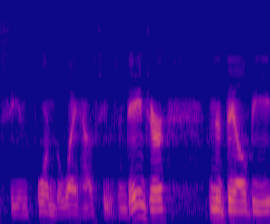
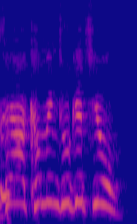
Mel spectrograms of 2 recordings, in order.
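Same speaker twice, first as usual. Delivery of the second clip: very high-pitched put-on French accent; 4 dB louder than usual. Mid-story, the speaker acts out a line in a French accent. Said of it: "That's actually a pretty good accent".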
